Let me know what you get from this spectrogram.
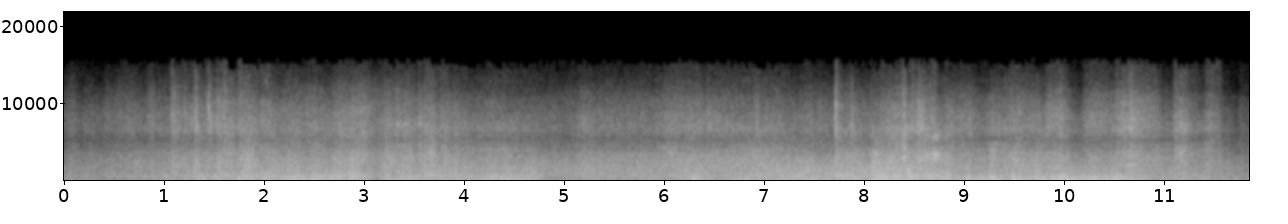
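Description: Loaded autorack freight cars rolling past close by: a steady rush of steel wheels on rail, with clattering clicks as the wheels cross the rail joints.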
